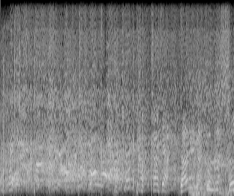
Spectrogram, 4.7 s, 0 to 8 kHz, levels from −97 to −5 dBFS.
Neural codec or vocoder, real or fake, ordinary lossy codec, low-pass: codec, 16 kHz in and 24 kHz out, 1.1 kbps, FireRedTTS-2 codec; fake; Opus, 16 kbps; 7.2 kHz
